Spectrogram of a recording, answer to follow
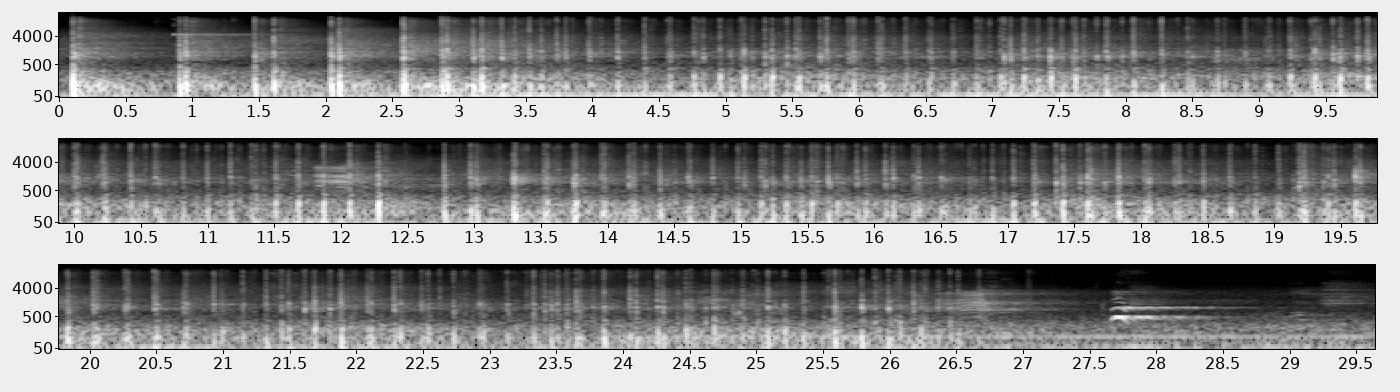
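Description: Two basketballs dribbled fast and low on a hardwood gym floor, one in each hand, in a dense, rhythmic run of bounces. A few louder single bounces come in the first couple of seconds.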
